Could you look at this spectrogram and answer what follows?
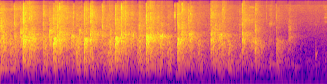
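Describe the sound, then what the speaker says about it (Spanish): A church congregation claps together as an offering of praise during a worship service. The clapping comes as fairly even, rhythmic bursts at moderate distance and tapers off toward the end. "Dale una ofrenda de palmas al Rey en el nombre de Jesús."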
